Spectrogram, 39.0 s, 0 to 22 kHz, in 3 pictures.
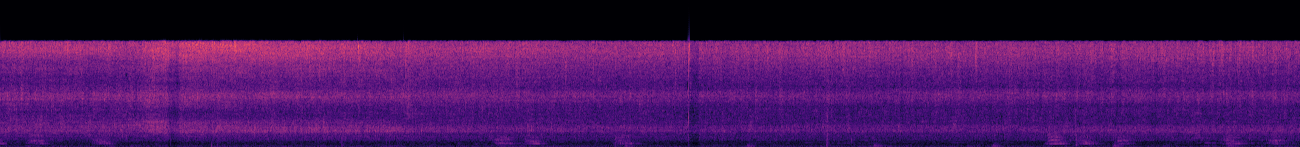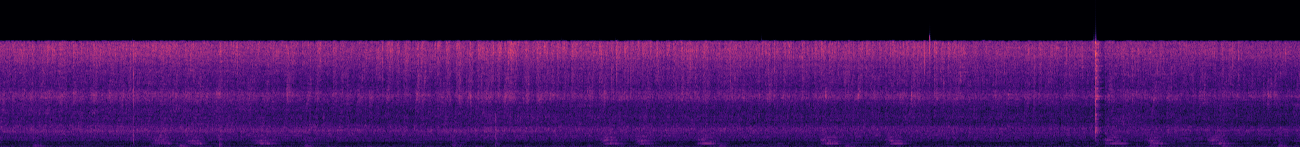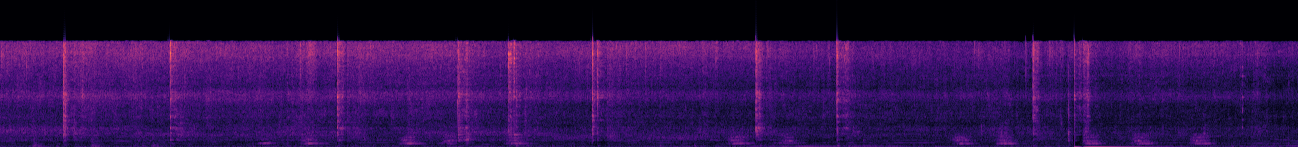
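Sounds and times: chicken wings sizzling in hot oil: 0.0s - 38.9s
spatula scraping and knocking wok: 23.9s - 38.7s.

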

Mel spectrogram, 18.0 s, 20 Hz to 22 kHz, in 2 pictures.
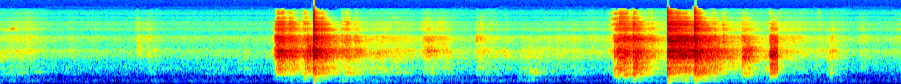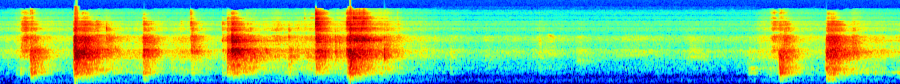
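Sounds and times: sharp knocks: 6.1s - 7.8s, 16.7s - 18.0s.

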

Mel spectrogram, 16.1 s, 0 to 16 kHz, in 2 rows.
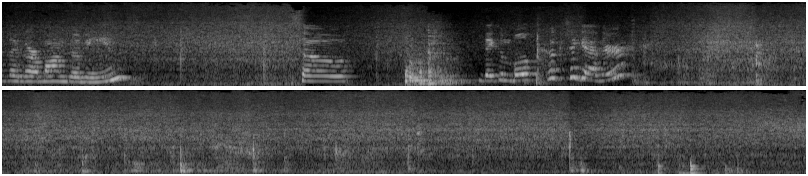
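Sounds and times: food sizzling in oil: 0.0s - 16.0s
spatula scraping and tapping pan: 6.3s - 12.4s, 13.7s - 15.5s.

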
